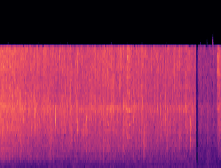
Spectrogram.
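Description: Masala-coated brinjal slices sizzling as they fry in hot mustard oil in a pan: a steady frying hiss with a few faint ticks. The hiss drops out briefly about four seconds in.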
